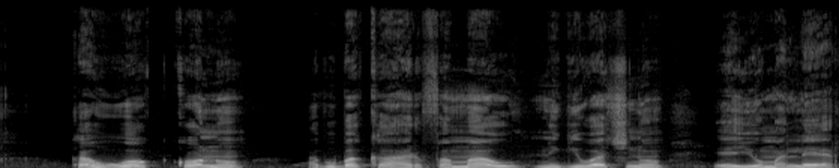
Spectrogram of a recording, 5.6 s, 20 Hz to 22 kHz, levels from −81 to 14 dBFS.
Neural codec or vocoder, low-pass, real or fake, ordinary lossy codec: none; none; real; none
